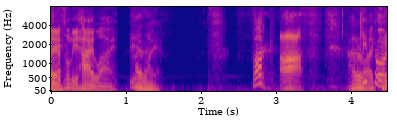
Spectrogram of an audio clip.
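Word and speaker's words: Hialeah: highlight? It's how I pronounce it that went smooth. I thought it was highlight, right? I don't. It's Highley. definitely high lie.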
